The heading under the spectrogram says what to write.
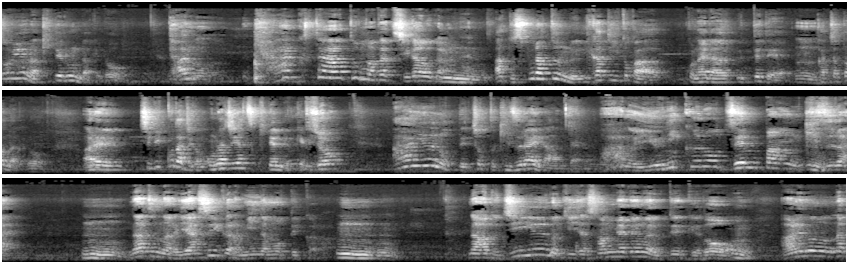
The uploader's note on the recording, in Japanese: カラオケボックス収録なので音声は悪いですが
